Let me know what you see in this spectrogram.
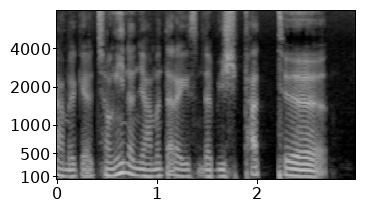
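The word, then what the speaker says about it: משפט: 미시파트.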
